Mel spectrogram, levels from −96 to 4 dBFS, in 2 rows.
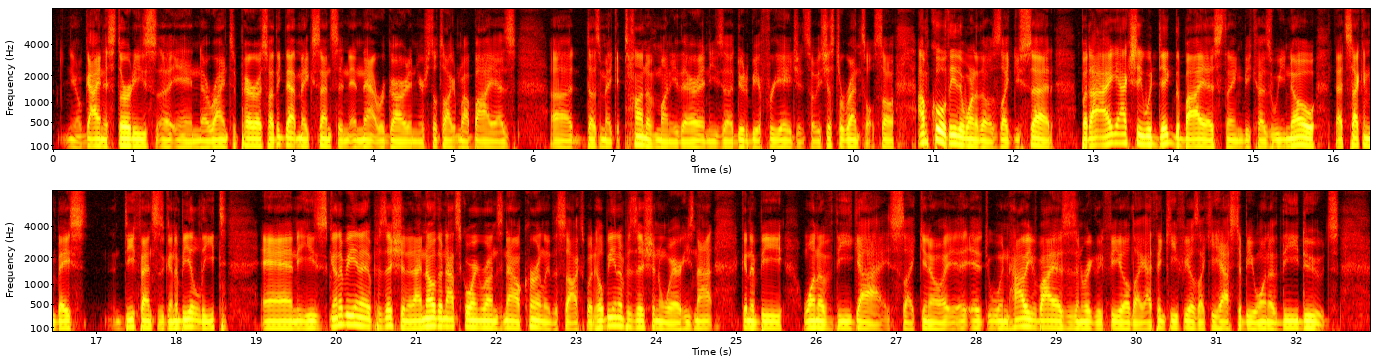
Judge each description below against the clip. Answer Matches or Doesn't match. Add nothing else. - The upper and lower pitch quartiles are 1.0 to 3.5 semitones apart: Matches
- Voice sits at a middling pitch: Doesn't match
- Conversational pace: Doesn't match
